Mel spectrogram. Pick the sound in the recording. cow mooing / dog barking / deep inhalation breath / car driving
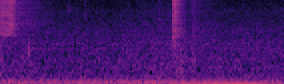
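car driving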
